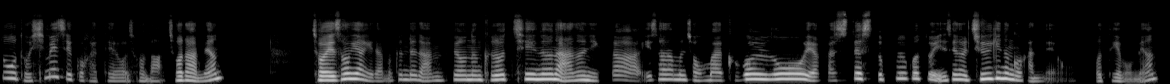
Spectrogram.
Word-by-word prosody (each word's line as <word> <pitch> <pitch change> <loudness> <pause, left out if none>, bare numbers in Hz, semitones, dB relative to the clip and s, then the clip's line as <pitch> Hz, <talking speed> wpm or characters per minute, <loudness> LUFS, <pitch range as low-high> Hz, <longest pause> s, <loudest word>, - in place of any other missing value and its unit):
또 285 -2 -3
더 165 - -14
심해질 315 - -7
것 180 - -15
같아요 155 0 -16
저라 155 -1 -14
저라면 190 - -1 0.9
저의 195 -1 +4
성향이라면. 230 -11 +1
근데 220 0 -5
남편은 210 +4 -3
그렇지는 235 +3 +3
않으니까 195 -1 -3
이 190 - -11
사람은 225 0 -3
정말 185 -1 -8
그걸로 240 +4 +4
약간 180 0 -7
스트레스도 240 +7 -2
풀고 270 -1 -3
또 240 -3 -7
인생을 220 +1 0
즐기는 260 +4 +5
것 190 -4 -3
같네요. 145 -3 -14 0.4
어떻게 155 0 -11
보면. 170 - -10
215 Hz, 350 characters per minute, -23 LUFS, 180-240 Hz, 0.9 s, 즐기는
